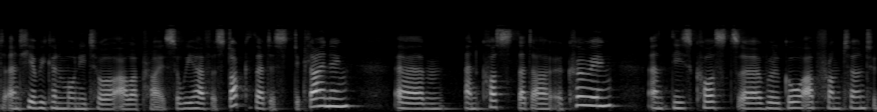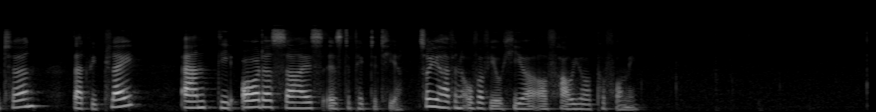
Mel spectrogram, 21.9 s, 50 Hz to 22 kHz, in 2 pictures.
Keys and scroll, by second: 19.9 alt+Tab.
